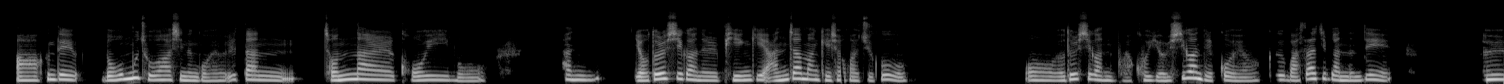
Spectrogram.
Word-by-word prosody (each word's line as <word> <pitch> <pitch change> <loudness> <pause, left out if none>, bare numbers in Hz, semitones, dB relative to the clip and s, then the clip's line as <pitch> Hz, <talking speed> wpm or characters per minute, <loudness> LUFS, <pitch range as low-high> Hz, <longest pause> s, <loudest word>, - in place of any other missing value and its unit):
아 190 0 +1
근데 225 -2 +3 0.2
너무 225 +10 +6
좋아하시는 205 -6 0
거예요. 170 0 -4
일단 210 +2 -1 0.3
전날 220 0 +3
거의 200 +1 -1
뭐 160 0 -6 0.7
한 210 0 -1 0.4
8 210 +9 +5
시간을 215 -9 0
비행기에 200 +3 +1
앉아만 220 +6 +3
계셔 195 0 -3
가지고 180 +1 -4 1.2
어 190 -1 -2
8 230 +7 +2
시간 210 -7 -1
뭐야 165 -1 -13
거의 190 -2 -4
10 170 0 -1
시간 290 +8 +4
될 185 -8 -2
거예요. 175 -1 -5
그 - - -8
마사지 245 +8 0
받는데 190 0 0 1.0
예 - - +4
200 Hz, 225 characters per minute, -22 LUFS, 185-225 Hz, 1.2 s, 너무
